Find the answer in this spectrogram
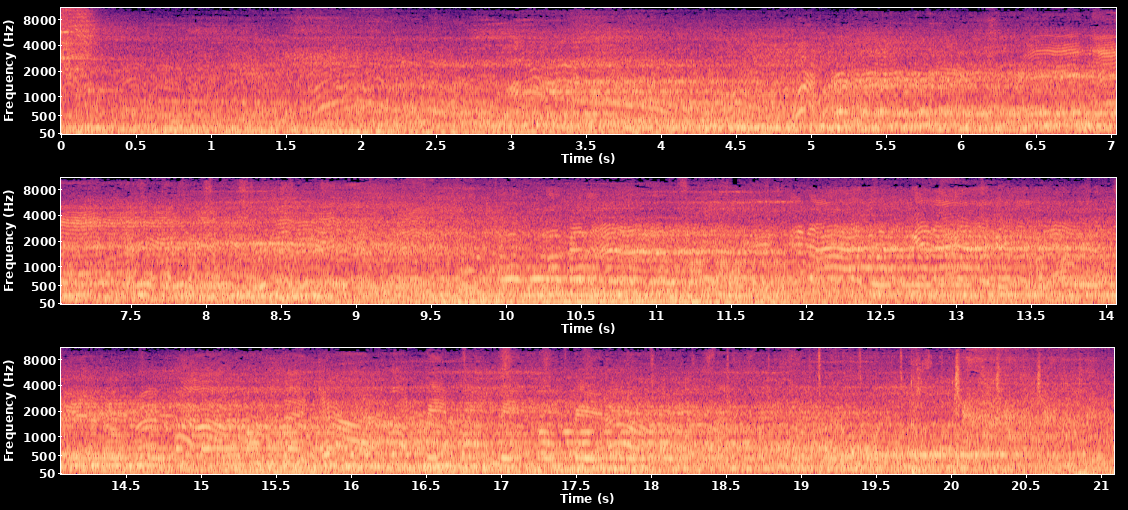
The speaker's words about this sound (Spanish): Según publicó un artículo el periódico finlandés llamado Amenosatainda, son gritos y lamentos que se escuchan desde las profundidades de la Tierra. Tenemos el audio, tenemos sí, el audio.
